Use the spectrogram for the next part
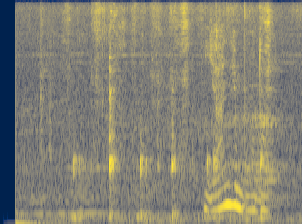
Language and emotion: Russian, neutral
